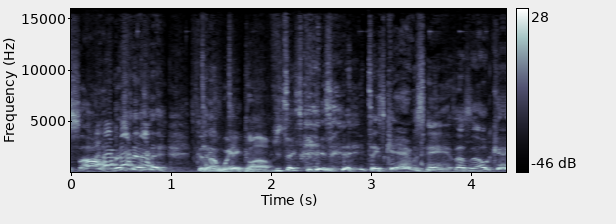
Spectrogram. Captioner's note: laughing; laughs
